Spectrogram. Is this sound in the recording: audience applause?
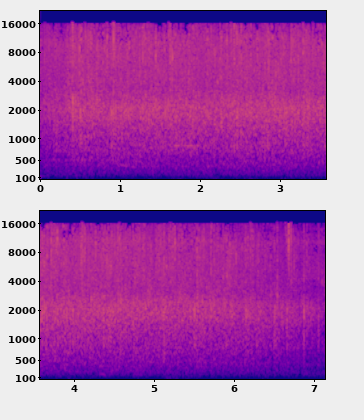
yes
